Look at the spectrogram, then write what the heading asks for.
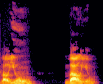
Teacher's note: the emphasis on the first syllable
